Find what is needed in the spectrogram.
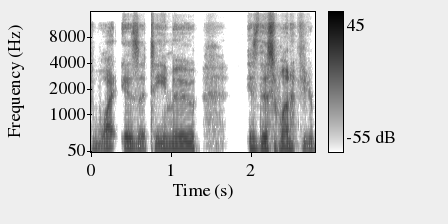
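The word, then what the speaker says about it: Temu: says what is a Teemu is this one of your primate deities that's that's hilarious I think it's actually pronounced timu that's how they actually pronounce it but you know we're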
